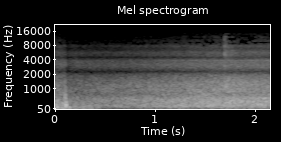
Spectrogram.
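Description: Steady background noise of a room with no speech, an even hiss and rumble that swells slightly after about a second, with a short click near the start.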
